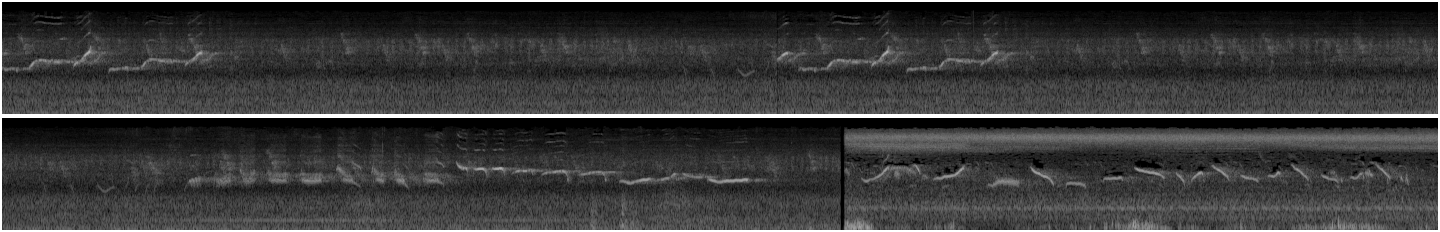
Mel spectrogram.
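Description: Taiwan hwamei singing in short phrases of rising whistled notes, then a longer, more varied phrase. About three-quarters of the way in the sound changes abruptly to a steady high insect buzz, with further song notes and a few low thuds.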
